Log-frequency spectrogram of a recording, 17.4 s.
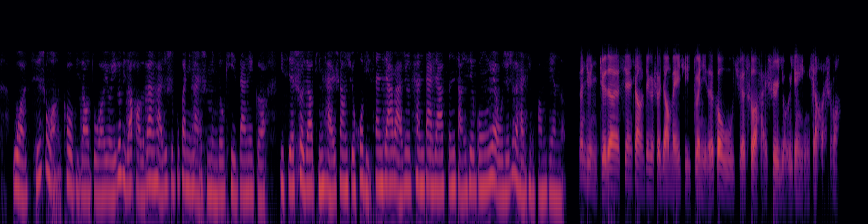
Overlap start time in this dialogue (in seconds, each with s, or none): none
